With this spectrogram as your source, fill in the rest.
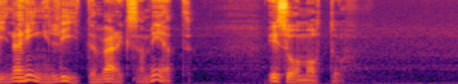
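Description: A middle-aged man speaks calmly and clearly into a close microphone.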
